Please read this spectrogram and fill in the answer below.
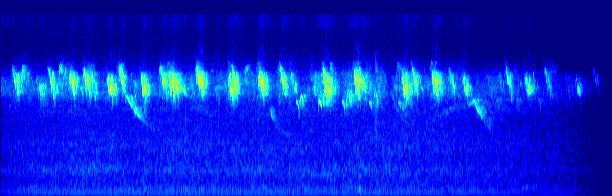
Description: wrobel; karty obrazkowe; przygotowania do zimy

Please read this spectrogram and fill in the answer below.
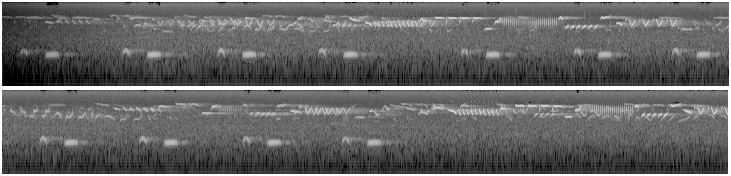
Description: letni poranek; kalendarz pogody

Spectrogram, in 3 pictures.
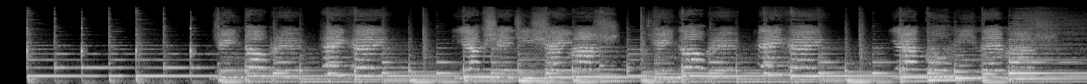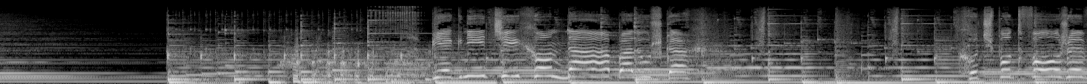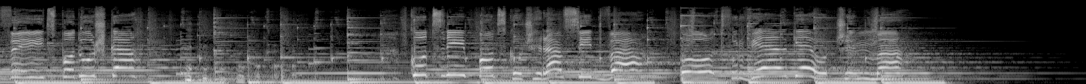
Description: plas wokal; szesciolatki; multiprzewodnik

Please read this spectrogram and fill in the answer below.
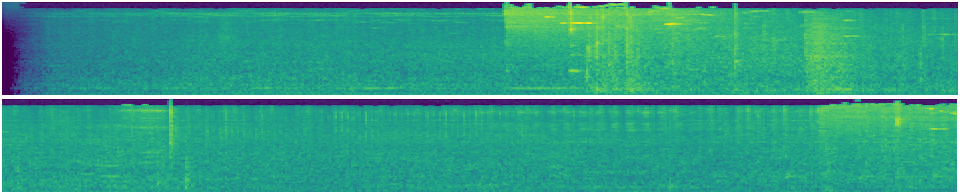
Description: autobus; karty obrazkowe; w drodze do celu

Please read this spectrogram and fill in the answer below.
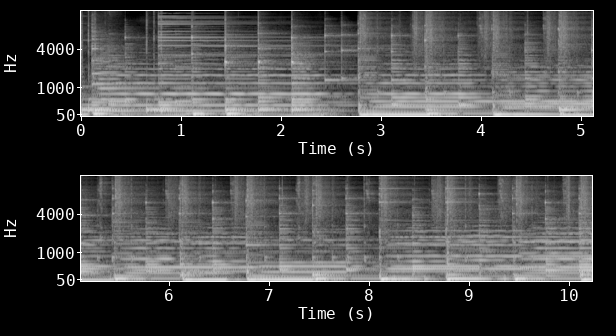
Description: plas bez wokalu

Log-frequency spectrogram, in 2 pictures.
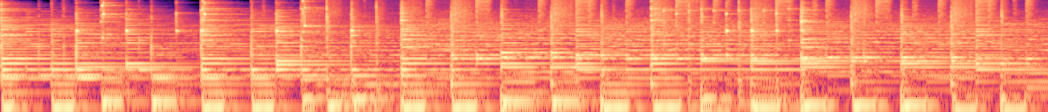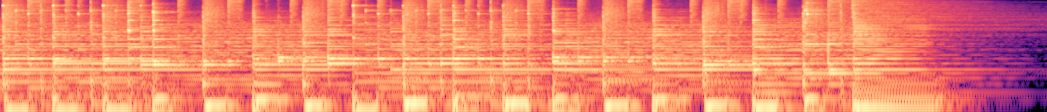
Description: plas bez wokalu

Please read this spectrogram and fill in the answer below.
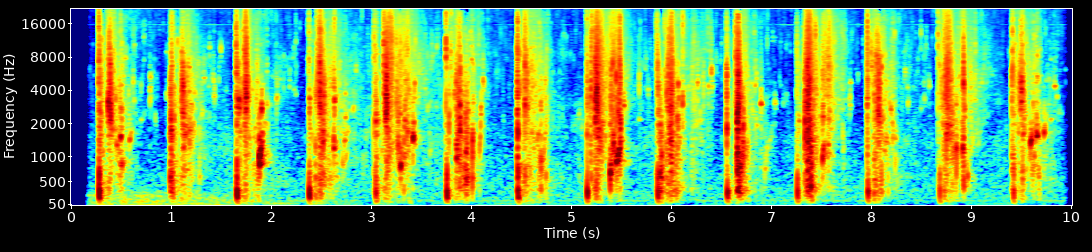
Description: skakanie po kaluzach; kalendarz pogody

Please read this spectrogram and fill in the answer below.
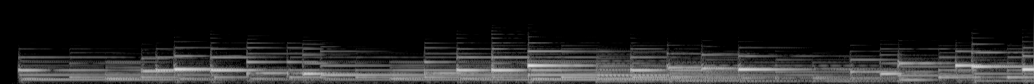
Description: skrzypce fortepian beben; druzyna marzen; 4-latek; instrumenty

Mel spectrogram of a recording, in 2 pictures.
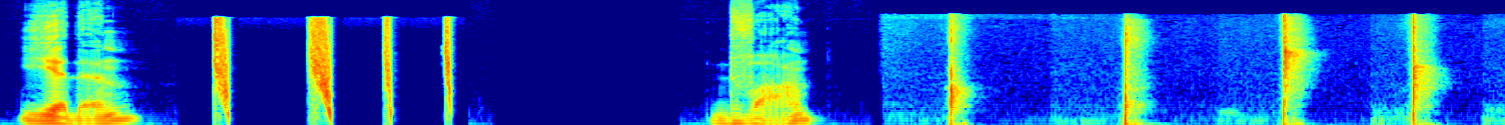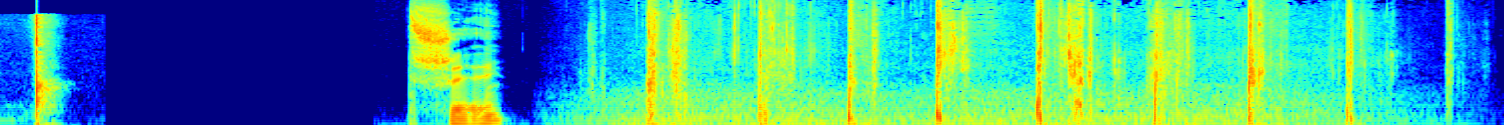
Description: odglosy; karty aktywnosci; cmokanie klaskanie tupanie w kaluzy

